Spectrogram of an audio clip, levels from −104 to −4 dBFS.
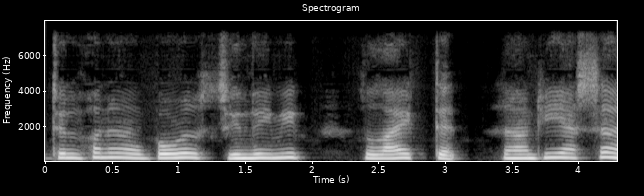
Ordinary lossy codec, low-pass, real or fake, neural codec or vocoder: none; 7.2 kHz; fake; codec, 16 kHz, 0.5 kbps, FunCodec, trained on LibriTTS, 25 frames a second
